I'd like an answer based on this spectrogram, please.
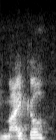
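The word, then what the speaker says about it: Mícheál: Well, the fada is used in Irish just to make a sound longer than it would otherwise sound. So the English form of my name would be Micheal, and the accent on the I means that it sounds more like me than like my.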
